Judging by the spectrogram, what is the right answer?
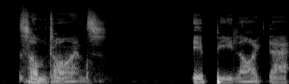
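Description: A man's raspy, put-on character voice in a British accent at a fairly slow pace. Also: very deep, low pitch for a man.

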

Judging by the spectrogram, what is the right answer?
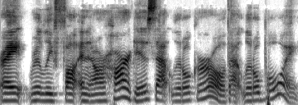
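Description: A woman with a Southern US accent speaks at a fairly low pitch with ordinary pitch variation. The background is quiet. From US South. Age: 40s. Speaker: emotional healing educator. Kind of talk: interview.

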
